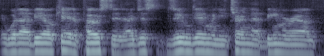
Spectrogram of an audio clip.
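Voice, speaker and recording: A man's voice: mid-range voice, little pitch movement, normal speed, darkish tone. A middle-aged American man chatting casually as a CB radio hobbyist, talkative and given to repeating his phrases. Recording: echoey room sound.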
